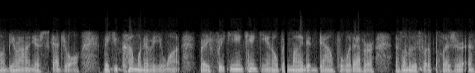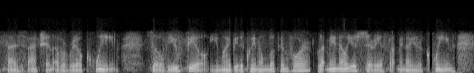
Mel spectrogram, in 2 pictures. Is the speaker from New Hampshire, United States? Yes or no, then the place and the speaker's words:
no; New York, United States; I'm from New York, and I'm mixed.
